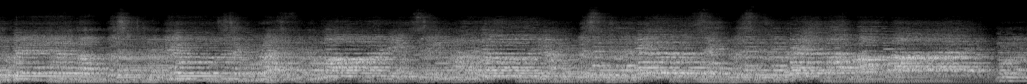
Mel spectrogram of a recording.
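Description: Mixed choir of women and men singing a choral piece with words.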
